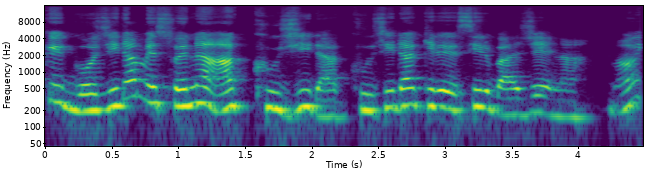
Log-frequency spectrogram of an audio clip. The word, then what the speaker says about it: kujira: Ah, Kujira.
